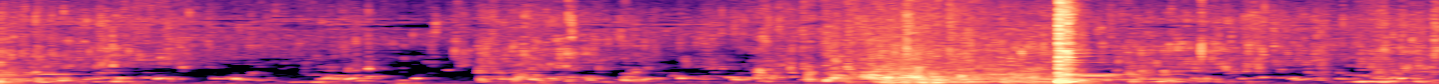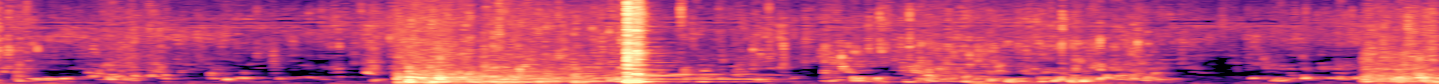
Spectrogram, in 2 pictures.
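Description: Water being scooped out of a desert cooler's water tank with a steel bucket: sloshing and splashing that swells twice, each time ending in a sharp knock, about five and ten seconds in.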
